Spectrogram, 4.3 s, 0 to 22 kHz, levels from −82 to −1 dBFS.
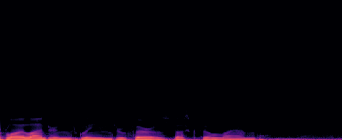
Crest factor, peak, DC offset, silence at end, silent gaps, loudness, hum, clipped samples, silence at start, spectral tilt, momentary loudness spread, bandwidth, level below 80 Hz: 12 dB; -18 dBFS; under 0.1%; 0 s; none; -30 LUFS; none; under 0.1%; 0 s; -13.5 dB/octave; 22 LU; 2.4 kHz; -46 dBFS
